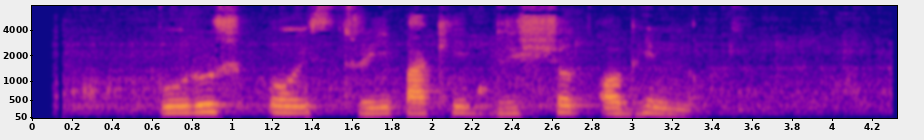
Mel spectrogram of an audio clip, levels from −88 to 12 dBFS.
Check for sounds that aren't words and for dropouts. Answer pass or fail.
pass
